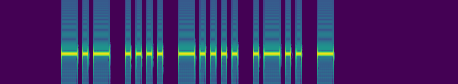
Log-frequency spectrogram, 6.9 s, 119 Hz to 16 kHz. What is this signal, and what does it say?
Morse code, heard as a keyed tone, about 16 wpm, 700 Hz. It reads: KH6LT
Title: USA Call Signs - 5 Characters - Repeated 2x - 15wpm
